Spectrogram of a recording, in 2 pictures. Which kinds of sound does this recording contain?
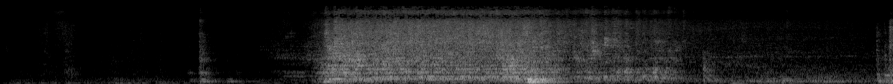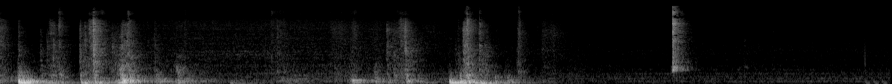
toilet flushing, door, light switch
